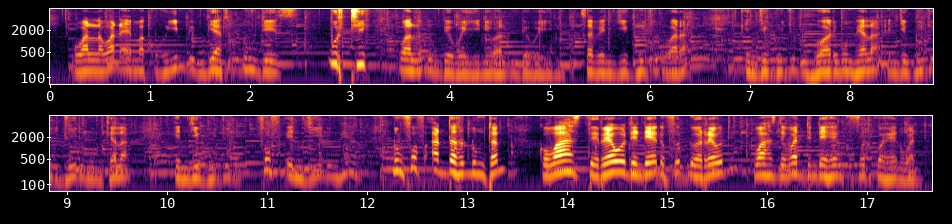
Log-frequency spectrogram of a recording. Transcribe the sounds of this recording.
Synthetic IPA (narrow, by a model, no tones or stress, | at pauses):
walːawaɗa̰ɛmakːɔkɔjimɓɛmbijataɗumdɛ | ɓuɾti | walːaɗumdɛwajiniwa̰laɗumdɛwa̰jḭnisabɛɛnd͡ʒiɡud͡ʒulwaɾa̰ | ɛnd͡ʒeɡud͡ʒuɗumɦoɾimumhɛla̰ʔɛ̰nd͡ʒeɡud͡ʒuld͡ʒuːɗimumkɛla | ʔɛnd͡ʒeɡud͡ʒulfɔfɛnd͡ʒiɗumhɛlaɗumfɔfadːataɗumtan | kɔwas̬tɛɾɛwdɛndɛɗɔfotɗɔɾɛwdɛwas̬tɛwadːɛndɛhɛnkɔfotikɔhɛnwa̰dːɛ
